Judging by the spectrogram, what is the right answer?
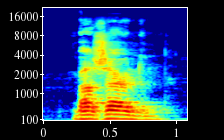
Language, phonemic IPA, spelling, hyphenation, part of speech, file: Dutch, /baːˈzœy̯nə(n)/, bazuinen, ba‧zui‧nen, verb / noun, Nl-bazuinen.ogg
- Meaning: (verb) to trumpet, to fanfare, to announce loudly; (noun) plural of bazuin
